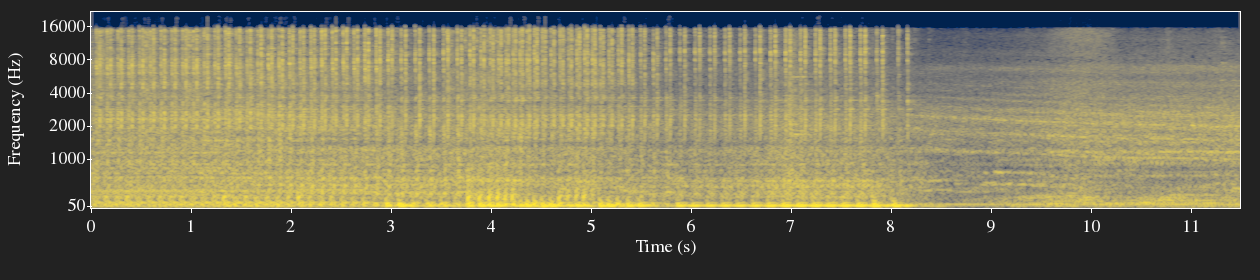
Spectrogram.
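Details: Royal Enfield 350cc BS4 single-cylinder: loud, rapid, even ticking at idle, which sounds like piston, crank or timing chain but is from the hydraulic tappets, a common RE issue that is repaired.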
